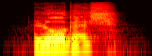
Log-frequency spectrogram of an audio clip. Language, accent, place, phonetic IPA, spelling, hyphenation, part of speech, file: German, Germany, Berlin, [ˈloːɡɪʃ], logisch, lo‧gisch, adjective / adverb, De-logisch.ogg
- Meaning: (adjective) logical; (adverb) 1. logically 2. of course, absolutely, certainly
